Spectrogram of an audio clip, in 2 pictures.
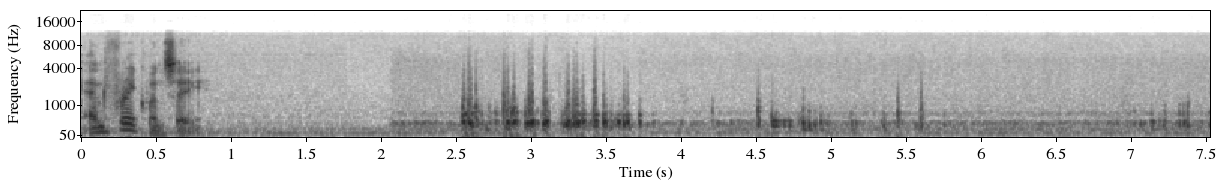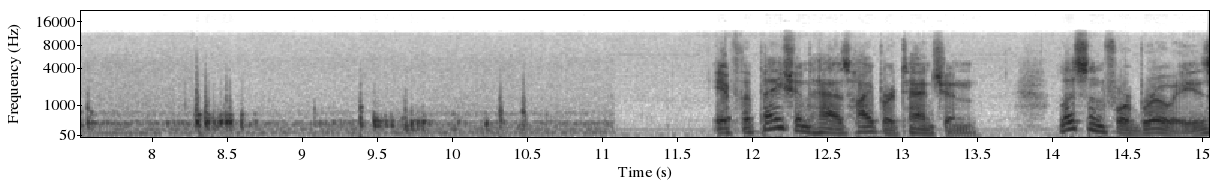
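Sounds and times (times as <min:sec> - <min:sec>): steady low hum: 0:00.0 - 0:15.0
bowel clicks and gurgles: 0:02.5 - 0:05.7, 0:07.0 - 0:10.6.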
